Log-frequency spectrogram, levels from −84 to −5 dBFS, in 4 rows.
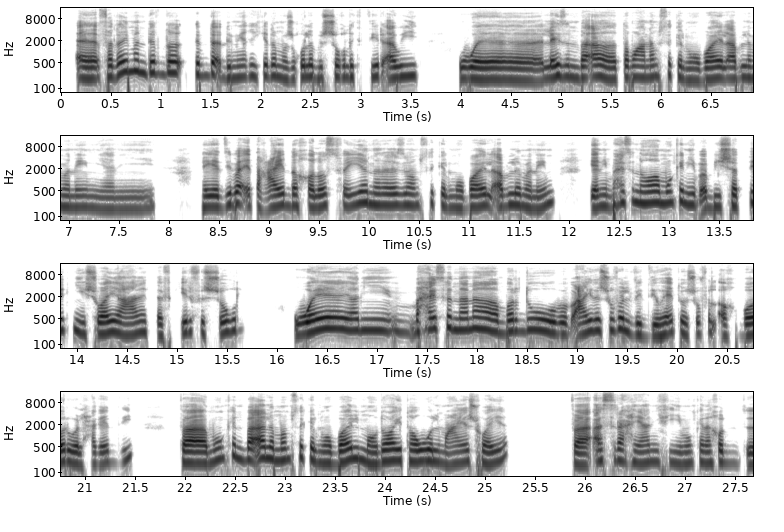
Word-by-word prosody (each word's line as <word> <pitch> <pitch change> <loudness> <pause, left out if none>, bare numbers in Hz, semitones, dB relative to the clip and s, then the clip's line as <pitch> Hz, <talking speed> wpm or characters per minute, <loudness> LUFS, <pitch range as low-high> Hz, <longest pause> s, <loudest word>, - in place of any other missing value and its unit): آآ 185 -1 +3
فدايمًا 265 +8 +1
تفض 265 0 +2
تبدأ 230 -2 0
دماغي 200 +2 -6
كده 220 +1 -3
مشغولة 200 +2 -3
بالشُّغل 205 +1 -4
كتير 210 -1 -4
أوي، 215 +3 -1 0.4
ولازم 180 +2 +2
بقى 195 -2 +2
طبعًا 200 +1 -2
أمسِك 215 0 -6
الموبايل 180 +1 0
قبْل 195 +1 -1
ما 185 - -3
أنام، 180 -1 -7
يعني 160 0 -10 0.5
هي 180 0 +1
دي 200 +4 -4
بقِت 210 -4 0
عادة 190 +4 0
خلاص 185 +1 -2
فيَّ، 200 +5 -2
إن 225 -3 -1
أنا 205 0 -1
لازم 205 0 -1
أمسِك 205 +1 -8
الموبايل 180 +1 -1
قبْل 205 +2 -1
ما 180 - -3
أنام، 180 +8 -5 0.4
يعني 180 +2 0
باحس 235 +6 -5
إن 245 - -2
هو 235 +1 +3
ممكن 235 +1 -2
يبقى 205 -6 -1
بيشتِّتني 195 +5 -3
شويّة 200 +3 +3
عن 185 +2 -1
التفكير 205 +2 -5
في - - -15
الشغل 220 +4 -2 0.5
ويعني 245 +2 +4
باحس 235 +5 -2
إن 250 -3 +1
أنا 255 -2 +4
برضه 230 +1 +1
ببقى 195 -1 +1
عايزة 225 +5 +1
أشوف 245 +2 -3
الفيديوهات 185 -3 0
وأشوف 195 0 -5
الأخبار 175 +3 +1
والحاجات 175 0 -2
دي، 205 +9 -11 0.4
فممكن 195 - +5
بقى 225 +3 +6
لمّا 220 -3 +1
أمسِك 235 +1 -5
الموبايل 190 +2 +2
الموضوع 205 -1 +2
يطوِّل 205 -1 +2
معايا 175 +3 -4
شويّة 190 +3 -1 0.6
فأسرح 200 +4 +1
يعني 185 +2 -4
فيه، 180 -2 -9
ممكن 180 +1 -5
آخُد 180 -1 -4
200 Hz, 155 wpm, -22 LUFS, 180-225 Hz, 0.6 s, بقى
